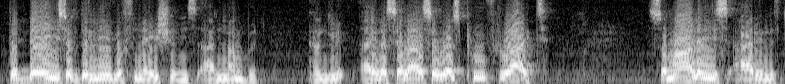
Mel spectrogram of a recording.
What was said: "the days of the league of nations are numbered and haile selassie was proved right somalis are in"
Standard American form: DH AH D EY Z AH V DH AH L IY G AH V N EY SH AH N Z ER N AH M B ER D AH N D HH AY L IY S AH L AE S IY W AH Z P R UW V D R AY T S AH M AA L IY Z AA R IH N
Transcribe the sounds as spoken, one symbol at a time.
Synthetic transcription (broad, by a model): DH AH D EY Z AH V DH AH L IY G AH V N EY SH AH N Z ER N AH M B ER D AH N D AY L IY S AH L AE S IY W AH Z P R UW V D R AY T S AH M AA L IY Z AA R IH N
